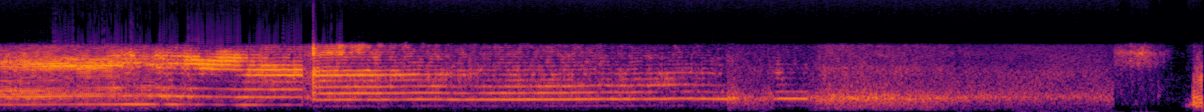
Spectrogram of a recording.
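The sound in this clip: A rally car races past at speed during a championship stage, its engine a loud, high-revving harmonic drone that jumps sharply partway through, then breaks into rougher noise and fades away near the end.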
